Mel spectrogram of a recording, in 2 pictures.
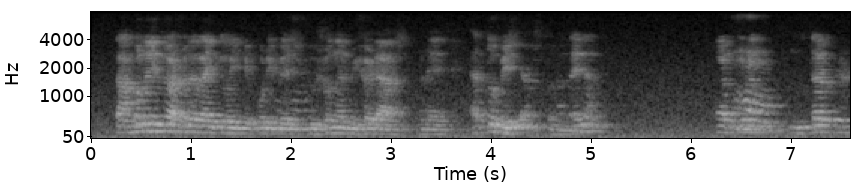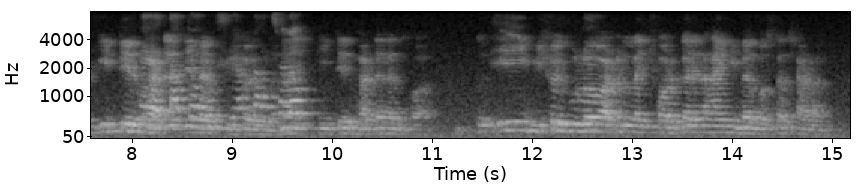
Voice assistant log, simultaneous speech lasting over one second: present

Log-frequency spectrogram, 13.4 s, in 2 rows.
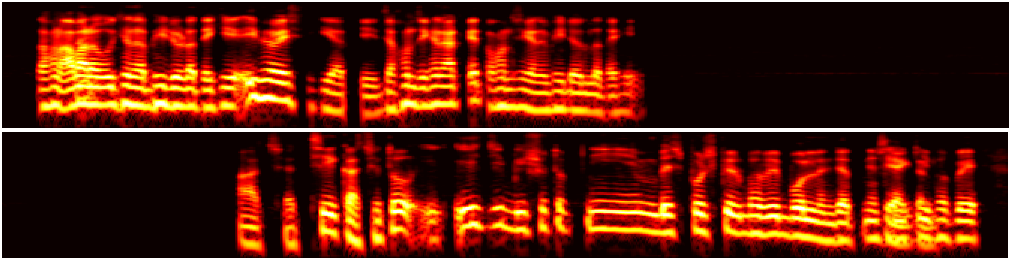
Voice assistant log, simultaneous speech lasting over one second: none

